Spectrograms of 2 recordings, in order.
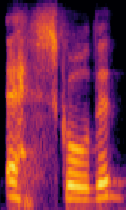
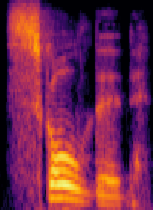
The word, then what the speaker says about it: scolded: the word is scolded instead of e scolded take off the e It's s scolded scolded okay give me an o sound instead of scaled it's oh scold scolded scolded okay and let's see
